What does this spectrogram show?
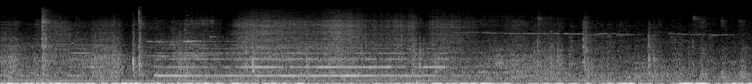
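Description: Freight train of covered hopper cars rolling past, its wheels clacking over rail joints. A steady held tone sounds for about three seconds in the middle, and a faint high squeal runs near the end.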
